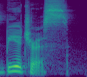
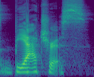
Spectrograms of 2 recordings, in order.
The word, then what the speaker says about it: Beatrice: I thought it was Beatrice, but it's Beatrice. Wow.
